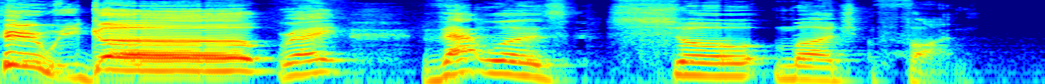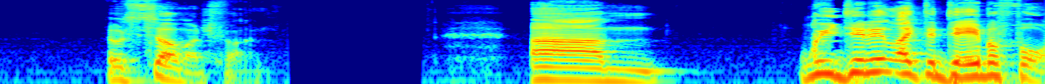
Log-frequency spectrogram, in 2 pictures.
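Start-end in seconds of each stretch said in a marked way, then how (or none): 0.0-1.4 raspy, loud, gritty monster truck announcer voice. Recalling a first day, the speaker demonstrates the monster truck voice. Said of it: "monster truck voice".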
